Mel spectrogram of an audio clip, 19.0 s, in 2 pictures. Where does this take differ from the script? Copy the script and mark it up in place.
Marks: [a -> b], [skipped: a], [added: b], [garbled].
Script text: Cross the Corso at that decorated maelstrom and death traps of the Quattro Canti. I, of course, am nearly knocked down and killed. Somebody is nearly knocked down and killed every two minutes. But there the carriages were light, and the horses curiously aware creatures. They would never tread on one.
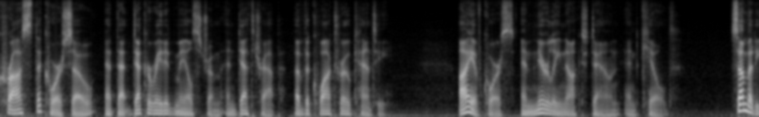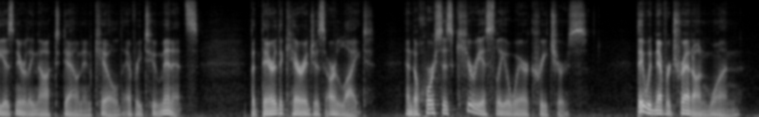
Cross the Corso at that decorated maelstrom and death [traps -> trap] of the Quattro Canti. I, of course, am nearly knocked down and killed. Somebody is nearly knocked down and killed every two minutes. But there the carriages [were -> are] light, and the horses curiously aware creatures. They would never tread on one.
